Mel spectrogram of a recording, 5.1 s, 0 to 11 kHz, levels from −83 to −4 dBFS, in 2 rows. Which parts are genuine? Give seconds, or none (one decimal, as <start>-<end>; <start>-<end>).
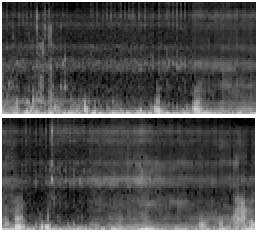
0.0-1.9; 2.7-3.4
